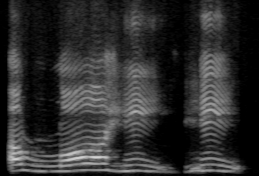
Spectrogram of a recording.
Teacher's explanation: This ha comes from the lower portion, the lower portion which is near to our chest. And that is how we hear this hemming sound in ha.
